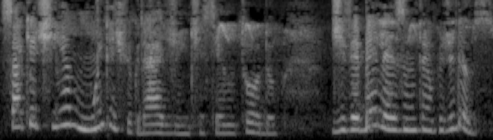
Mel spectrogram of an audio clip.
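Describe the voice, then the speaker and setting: A soft-spoken woman's high-pitched voice, fairly quick in pace, with very wide pitch swings. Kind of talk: casual devotional talk to camera.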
